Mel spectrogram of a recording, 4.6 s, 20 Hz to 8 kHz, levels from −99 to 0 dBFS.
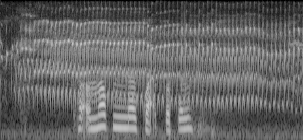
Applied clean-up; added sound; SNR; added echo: none; Bird; -3 dB; none.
